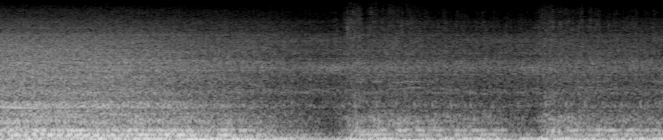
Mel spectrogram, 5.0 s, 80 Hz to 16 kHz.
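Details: 1957 Metro van with a modern driveline, started on the hoist after the build to check for leaks: it catches and settles into a steady, even low rumble with no knocks or misses; it runs smooth and healthy.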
